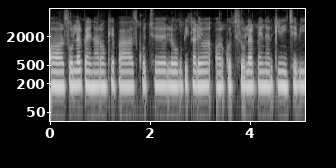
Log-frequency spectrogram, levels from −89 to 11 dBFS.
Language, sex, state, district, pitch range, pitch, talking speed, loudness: Hindi, female, Punjab, Fazilka, 180-185 Hz, 185 Hz, 220 wpm, -15 LUFS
